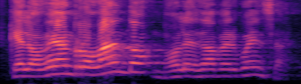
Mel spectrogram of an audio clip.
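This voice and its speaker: A Venezuelan priest preaching a sermon in an emphatic, repetitive way, full of rhetorical questions. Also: male voice, sits high, lively intonation, a little fast, pushed and bright. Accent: Venezuelan Spanish.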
